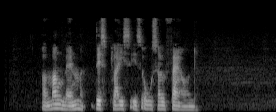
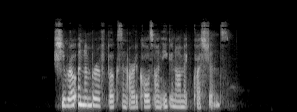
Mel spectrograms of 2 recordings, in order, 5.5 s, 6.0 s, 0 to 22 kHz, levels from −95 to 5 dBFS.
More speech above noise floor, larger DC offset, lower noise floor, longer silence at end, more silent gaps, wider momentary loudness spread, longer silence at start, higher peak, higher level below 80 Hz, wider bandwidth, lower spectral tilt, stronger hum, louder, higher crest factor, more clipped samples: second, 41 dB vs over 71 dB; neither; second, -74 dBFS vs under -90 dBFS; first, 1.6 s vs 1.45 s; neither; about the same, 10 LU vs 12 LU; second, 0.85 s vs 1.1 s; second, -12 dBFS vs -2 dBFS; about the same, -78 dBFS vs -74 dBFS; first, 11.5 kHz vs 9.8 kHz; about the same, -4.5 dB/octave vs -4 dB/octave; neither; second, -33 LUFS vs -19 LUFS; first, 24 dB vs 18 dB; neither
